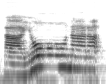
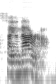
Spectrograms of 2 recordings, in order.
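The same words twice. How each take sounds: First: "sayonara" very slow, clear Japanese r; correct slow sayonara. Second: "sayonara" with an English r and stressed na; wrong english-style sayonara. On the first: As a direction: say "sayonara" slowly and evenly. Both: Shown as a demonstration. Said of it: "It's not".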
